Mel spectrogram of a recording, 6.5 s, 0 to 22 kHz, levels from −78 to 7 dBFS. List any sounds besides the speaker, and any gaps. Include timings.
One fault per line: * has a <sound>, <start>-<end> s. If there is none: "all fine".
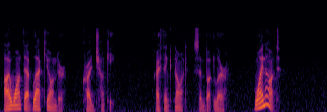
all fine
